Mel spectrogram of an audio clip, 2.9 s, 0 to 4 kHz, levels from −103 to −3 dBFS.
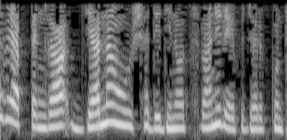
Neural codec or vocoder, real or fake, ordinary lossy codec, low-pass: none; real; none; 3.6 kHz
